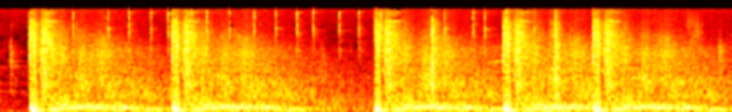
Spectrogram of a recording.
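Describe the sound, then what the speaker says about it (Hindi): Sniper rifle shots in Call of Duty Mobile ring out as several sharp reports over a dense, constant wash of in-game battle noise. "एक दफा मैं स्नाइपर ये वाला रख दूं"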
